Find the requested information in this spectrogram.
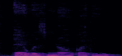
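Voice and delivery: ordinary delivery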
